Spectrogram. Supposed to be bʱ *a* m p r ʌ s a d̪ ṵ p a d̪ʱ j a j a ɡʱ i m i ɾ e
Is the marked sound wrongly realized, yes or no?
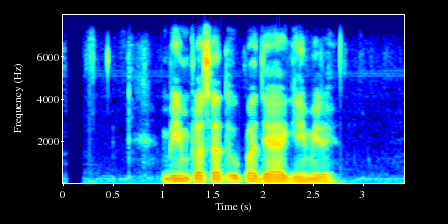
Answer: yes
